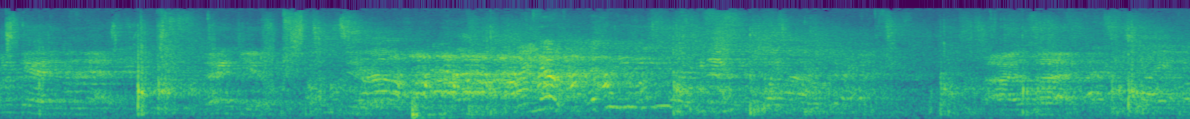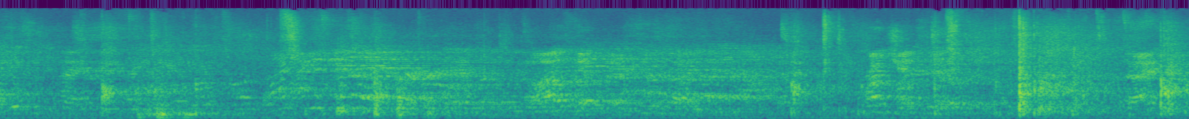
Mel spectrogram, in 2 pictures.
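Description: Tennis rackets strike a ball back and forth in a large echoing indoor hall.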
